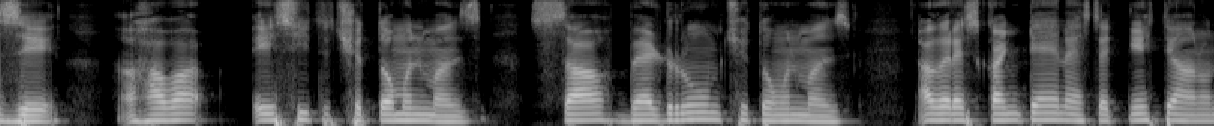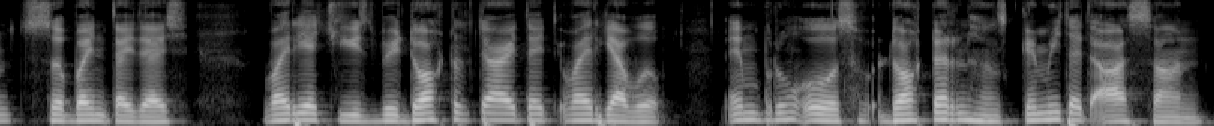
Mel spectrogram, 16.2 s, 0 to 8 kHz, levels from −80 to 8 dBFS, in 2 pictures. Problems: none marked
